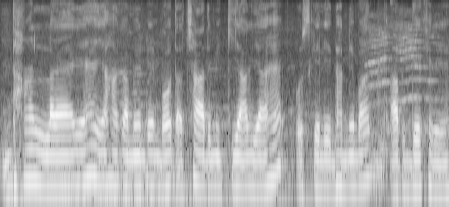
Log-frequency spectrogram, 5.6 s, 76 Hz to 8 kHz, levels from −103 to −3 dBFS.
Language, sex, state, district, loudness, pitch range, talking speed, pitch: Hindi, male, Bihar, Samastipur, -16 LUFS, 115-130 Hz, 215 wpm, 120 Hz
